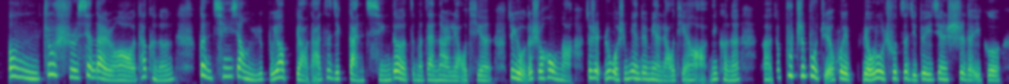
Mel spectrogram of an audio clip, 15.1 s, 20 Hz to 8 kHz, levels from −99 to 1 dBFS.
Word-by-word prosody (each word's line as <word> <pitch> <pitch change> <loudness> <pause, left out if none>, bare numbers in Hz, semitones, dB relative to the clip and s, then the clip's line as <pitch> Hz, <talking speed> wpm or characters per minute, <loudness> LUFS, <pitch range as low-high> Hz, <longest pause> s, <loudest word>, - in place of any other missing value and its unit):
嗯， 255 -8 +2
就 370 +8 +2
是 285 -6 -1
现 285 +3 +3
代 245 -3 +6
人 175 -4 0
啊， 160 -3 0
他 295 +3 -2
可 240 -5 -4
能 170 +4 -6 0.4
更 340 -8 +5
倾 305 +6 -4
向 260 - +3
于 195 +3 -6
不 200 -1 -4
要 265 +3 +5 0.2
表 205 - 0
达 - - -6
自 250 +6 -6
己 220 0 -1
感 160 0 -1
情 175 -1 -4
的， 230 -5 +5
这 195 +2 -12
么 170 -2 -7
在 180 +1 -3
那 175 +1 -4
儿 165 - -4
聊 160 -1 -6
天。 170 -2 -6 0.2
就 275 - 0
有 215 -7 +5
的 - - +1
时 245 0 +1
候 250 -1 +4
嘛 175 -6 -6 0.2
就 260 - 0
是 255 - +2
如 250 +4 +2
果 235 - +5
是 190 +3 -7
面 230 0 +1
对 215 -1 -1
面 200 -3 -2
聊 160 +1 -5
天 180 0 -6
啊， - - -6
你 205 +2 -3
可 205 -2 -4
能 175 +3 -4 0.3
呃， 195 0 -6
就 270 - -8
不 340 +6 +3
知 330 0 +1
不 315 -3 +4
觉 - - -2
会 205 -2 +4
流 190 -2 +5
露 240 0 +6
出 235 +3 0
自 235 - +1
己 180 -4 -2
对 200 +3 +1
一 190 - -4
件 200 0 -1
事 205 +2 -3
的 180 -2 -2
一 - - -7
个， 175 -1 -2
210 Hz, 275 characters per minute, -24 LUFS, 180-255 Hz, 0.4 s, 代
